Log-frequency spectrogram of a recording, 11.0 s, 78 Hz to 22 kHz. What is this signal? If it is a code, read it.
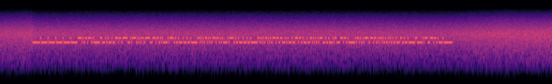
RTTY (50 baud, 450 Hz shift), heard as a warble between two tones, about 1500 Hz centre, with radio static. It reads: CQ TEST XE1RR XE1RR CQ QRZ? DE DJ0VZ K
